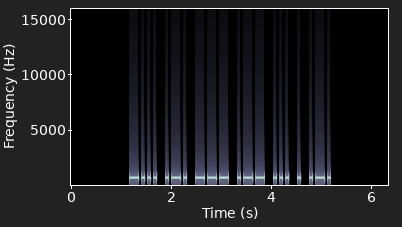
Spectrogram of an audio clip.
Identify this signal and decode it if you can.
Morse code, heard as a keyed tone, about 20 wpm, 700 Hz. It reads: BROWSER
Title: 7 Letter Words - First 3 Letters Given - 20wpm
